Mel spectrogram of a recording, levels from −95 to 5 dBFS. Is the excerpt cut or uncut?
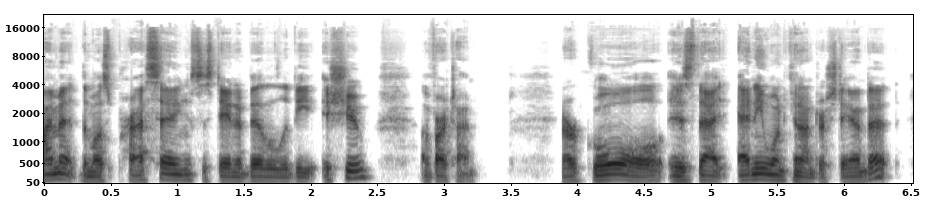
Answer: cut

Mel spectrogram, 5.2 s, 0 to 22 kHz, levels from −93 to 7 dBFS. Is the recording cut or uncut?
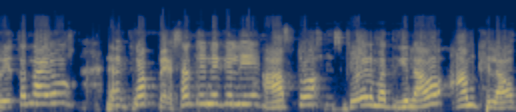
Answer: cut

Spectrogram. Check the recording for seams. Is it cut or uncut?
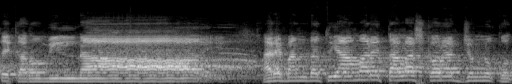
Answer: cut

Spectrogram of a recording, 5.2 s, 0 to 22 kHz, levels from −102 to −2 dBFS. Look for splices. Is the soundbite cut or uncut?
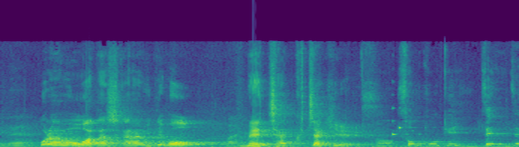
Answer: cut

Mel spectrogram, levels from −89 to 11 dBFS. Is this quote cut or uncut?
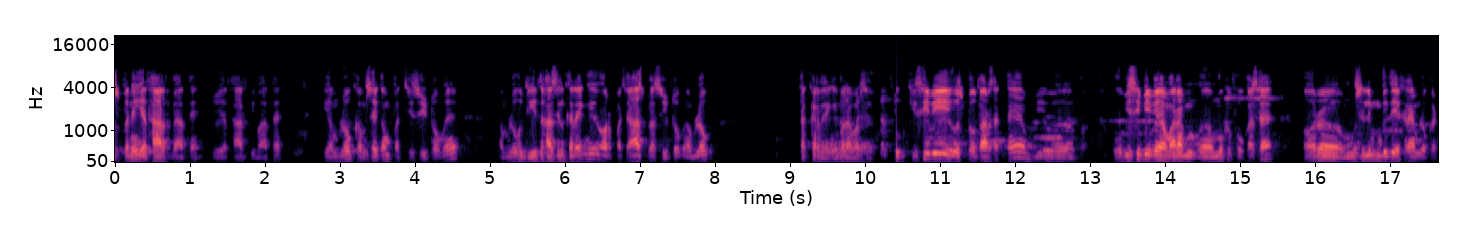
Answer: cut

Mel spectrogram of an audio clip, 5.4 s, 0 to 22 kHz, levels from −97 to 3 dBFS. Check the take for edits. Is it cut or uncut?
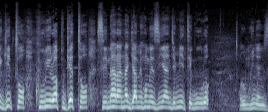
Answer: cut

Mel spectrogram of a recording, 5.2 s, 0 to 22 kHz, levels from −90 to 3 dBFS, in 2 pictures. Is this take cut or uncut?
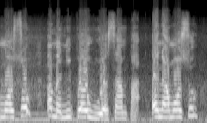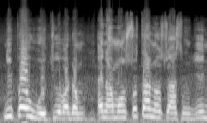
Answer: cut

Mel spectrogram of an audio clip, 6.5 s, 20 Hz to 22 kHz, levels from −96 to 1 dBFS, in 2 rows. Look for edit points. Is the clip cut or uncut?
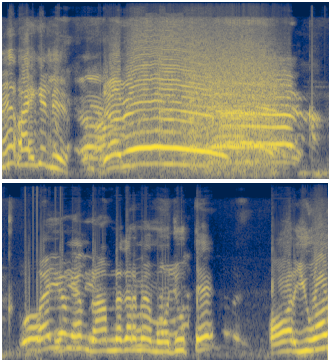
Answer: uncut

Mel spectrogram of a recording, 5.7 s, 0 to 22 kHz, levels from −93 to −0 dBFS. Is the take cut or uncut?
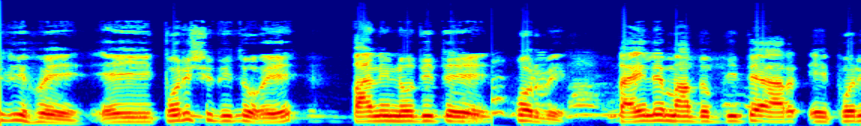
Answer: cut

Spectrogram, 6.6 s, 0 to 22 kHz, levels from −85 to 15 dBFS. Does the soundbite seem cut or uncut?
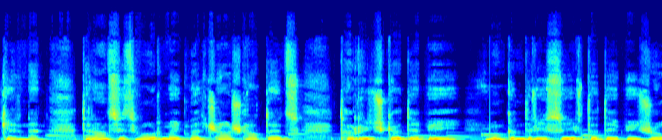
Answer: cut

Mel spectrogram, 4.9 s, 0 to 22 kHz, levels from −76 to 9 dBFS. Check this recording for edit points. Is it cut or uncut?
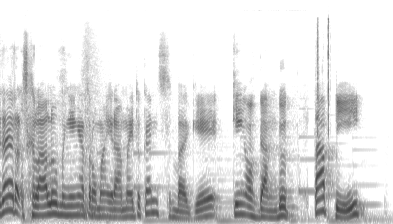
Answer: cut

